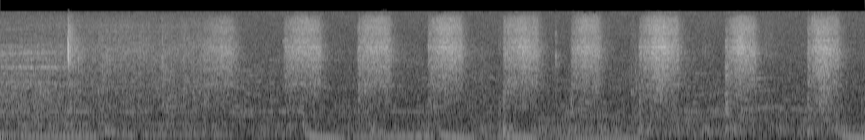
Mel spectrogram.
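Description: A paintbrush's nearly dry bristles dragged quickly back and forth across a painted wooden board, dry-brushing paint on: a scratchy swish at about four strokes a second, starting about a second in.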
